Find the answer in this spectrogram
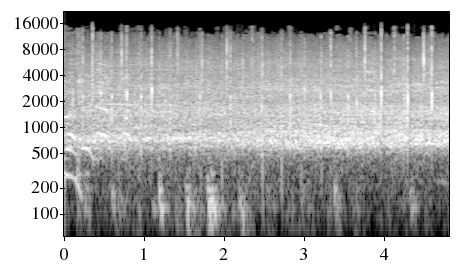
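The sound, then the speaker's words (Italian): Steady, loud applause from a crowd, a dense wash of many hands clapping throughout, with a few cheers and whoops rising briefly near the start. “Applausi, applausi, applausi!”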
